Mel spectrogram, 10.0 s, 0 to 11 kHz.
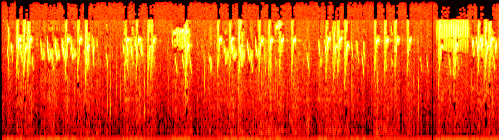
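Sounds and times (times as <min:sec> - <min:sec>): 
European greenfinch singing: 0:00.0 - 0:09.9.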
